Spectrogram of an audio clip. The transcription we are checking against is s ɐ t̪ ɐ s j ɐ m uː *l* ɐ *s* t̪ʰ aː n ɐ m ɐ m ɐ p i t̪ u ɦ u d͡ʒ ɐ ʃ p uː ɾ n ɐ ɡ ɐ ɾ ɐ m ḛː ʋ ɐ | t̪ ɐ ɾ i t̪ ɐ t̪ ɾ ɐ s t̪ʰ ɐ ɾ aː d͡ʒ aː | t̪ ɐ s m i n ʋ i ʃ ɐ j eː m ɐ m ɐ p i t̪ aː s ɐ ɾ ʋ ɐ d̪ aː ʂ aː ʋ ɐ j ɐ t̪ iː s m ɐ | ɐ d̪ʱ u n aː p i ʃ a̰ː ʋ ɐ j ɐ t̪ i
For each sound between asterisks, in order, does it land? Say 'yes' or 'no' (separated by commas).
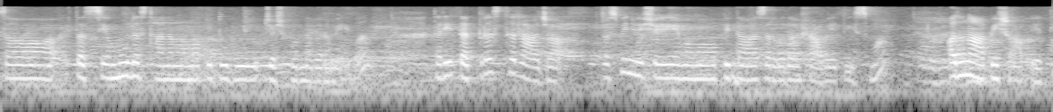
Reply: yes, yes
